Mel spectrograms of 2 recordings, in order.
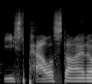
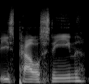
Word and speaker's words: Palestine: A train from Norfolk Southern, I think they're called, derails in a town that I'm going to call East Palestine, Ohio, despite the entire media pronouncing it East Palestine, because that's what the people from there say. It's spelled Palestine, so I'm going to say it.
